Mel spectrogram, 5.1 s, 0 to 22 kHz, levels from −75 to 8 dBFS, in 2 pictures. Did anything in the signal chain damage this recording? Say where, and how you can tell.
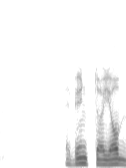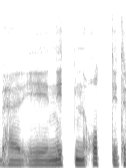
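Yes: automatic gain rising from 1.29 to 4.2 s in call processing; the AGC judged the speech too quiet and ramped gain about 12 dB, lifting voice and background together.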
